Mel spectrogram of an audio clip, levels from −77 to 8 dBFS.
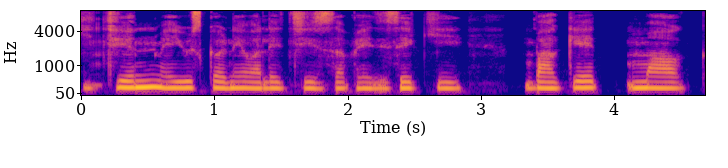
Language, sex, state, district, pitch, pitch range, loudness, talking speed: Hindi, female, Arunachal Pradesh, Papum Pare, 175 Hz, 170-180 Hz, -14 LUFS, 165 wpm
